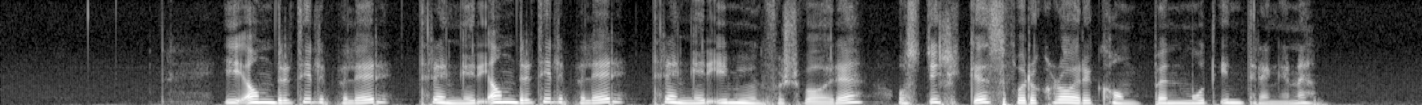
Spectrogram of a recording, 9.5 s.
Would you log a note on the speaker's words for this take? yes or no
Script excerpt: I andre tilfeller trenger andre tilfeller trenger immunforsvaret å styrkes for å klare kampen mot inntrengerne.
no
